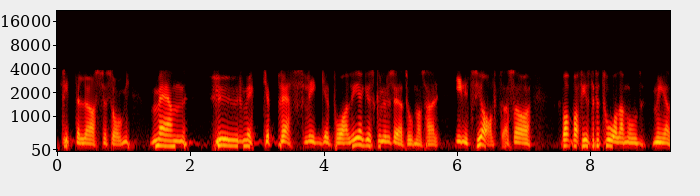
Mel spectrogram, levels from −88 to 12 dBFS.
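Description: The speech has been passed through the Codec 2 vocoder for its full length, consistent with its 3.2 kbit/s mode, so only pitch, voicing, energy and a spectral envelope survive and the decoder rebuilds everything from sine waves. The result is heavily robotic and buzzy, with nothing above 3.8 kHz.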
